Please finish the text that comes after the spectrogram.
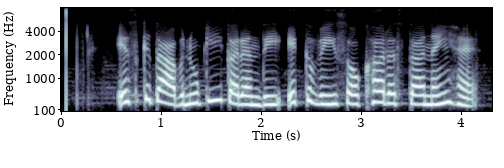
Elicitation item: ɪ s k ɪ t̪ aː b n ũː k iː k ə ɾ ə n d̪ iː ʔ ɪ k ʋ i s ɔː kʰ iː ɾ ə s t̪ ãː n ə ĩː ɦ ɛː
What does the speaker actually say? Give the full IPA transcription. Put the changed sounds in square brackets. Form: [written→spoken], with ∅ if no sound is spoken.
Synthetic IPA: ɪ s k ɪ t̪ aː b n ũː k iː k ə ɾ ə n d̪ iː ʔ ɪ k ʋ [i→iː] s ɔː kʰ [iː→aː] ɾ ə s t̪ [ãː→aː] n ə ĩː ɦ ɛː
